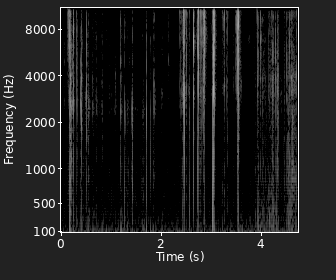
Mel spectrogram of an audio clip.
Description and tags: Breaking open a walnut using a metal nutcracker.
shell, walnut, crack, nut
